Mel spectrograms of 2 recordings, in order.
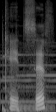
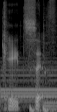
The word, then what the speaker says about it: Cait Sith: he's called kate sith i know there are different ways of pronouncing that but i'm gonna go with kate sith he's well he's not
